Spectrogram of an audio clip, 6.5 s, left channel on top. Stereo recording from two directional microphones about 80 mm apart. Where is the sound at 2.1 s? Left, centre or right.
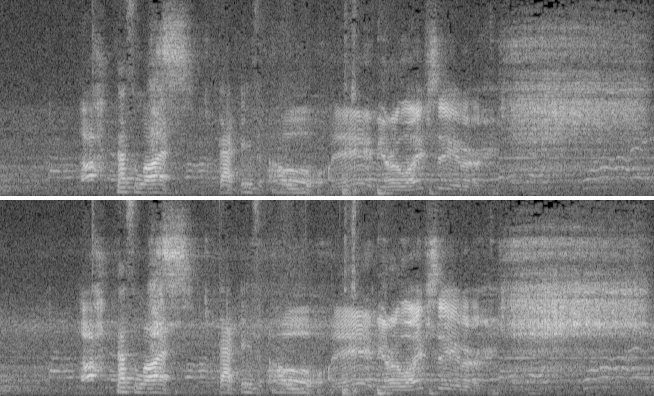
Centre.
